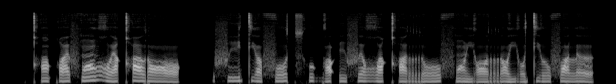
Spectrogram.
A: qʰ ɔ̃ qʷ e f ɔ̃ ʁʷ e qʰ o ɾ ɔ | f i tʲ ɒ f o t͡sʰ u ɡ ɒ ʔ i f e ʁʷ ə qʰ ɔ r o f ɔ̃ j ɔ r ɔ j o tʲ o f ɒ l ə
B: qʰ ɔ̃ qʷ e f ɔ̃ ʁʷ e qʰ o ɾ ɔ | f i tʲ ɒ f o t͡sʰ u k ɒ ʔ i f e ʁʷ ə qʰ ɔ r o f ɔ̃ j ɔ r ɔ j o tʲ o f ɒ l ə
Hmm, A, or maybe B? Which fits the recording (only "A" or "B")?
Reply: A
